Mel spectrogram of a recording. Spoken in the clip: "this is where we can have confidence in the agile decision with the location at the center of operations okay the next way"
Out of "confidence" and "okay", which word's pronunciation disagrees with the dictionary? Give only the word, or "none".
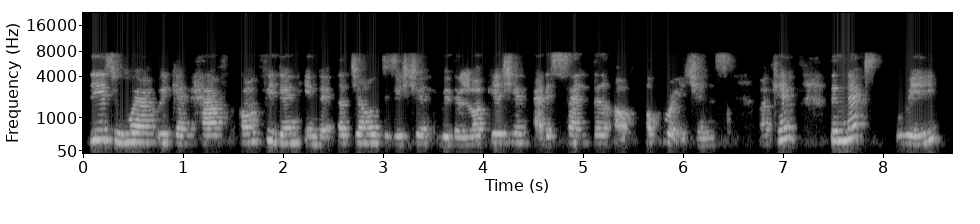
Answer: confidence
